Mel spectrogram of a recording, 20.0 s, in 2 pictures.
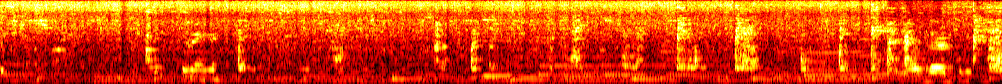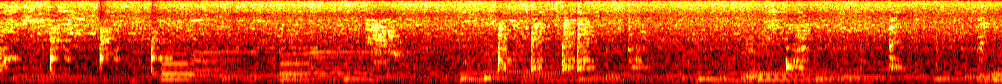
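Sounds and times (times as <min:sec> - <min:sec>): metal spatula scraping griddle: 0:00.0 - 0:11.6, 0:14.9 - 0:16.6, 0:17.2 - 0:19.2
onions sizzling in oil: 0:00.0 - 0:20.0.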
